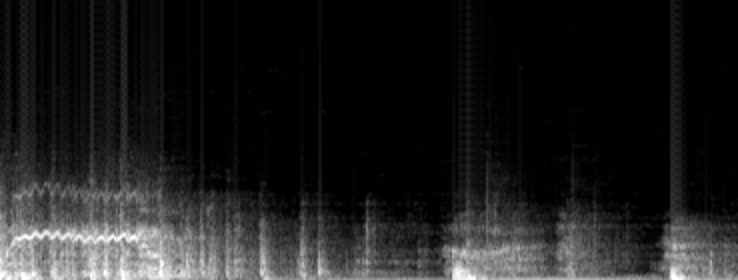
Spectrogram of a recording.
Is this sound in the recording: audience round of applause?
no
